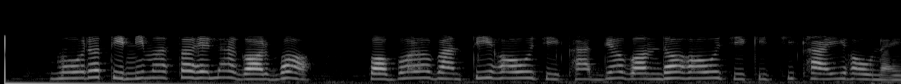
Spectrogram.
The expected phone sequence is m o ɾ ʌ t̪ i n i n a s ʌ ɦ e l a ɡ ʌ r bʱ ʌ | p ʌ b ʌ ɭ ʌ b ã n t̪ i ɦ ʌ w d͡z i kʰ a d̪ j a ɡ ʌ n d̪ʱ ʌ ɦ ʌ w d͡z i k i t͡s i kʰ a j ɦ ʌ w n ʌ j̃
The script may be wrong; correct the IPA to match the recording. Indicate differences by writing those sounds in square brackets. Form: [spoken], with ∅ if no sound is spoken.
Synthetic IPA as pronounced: m o ɾ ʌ t̪ i n i [m] a s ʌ ɦ e l a ɡ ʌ r bʱ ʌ | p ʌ b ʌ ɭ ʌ b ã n t̪ i ɦ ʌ w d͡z i kʰ a d̪ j [ʌ] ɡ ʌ n d̪ʱ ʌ ɦ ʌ w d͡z i k i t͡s i kʰ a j ɦ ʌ w n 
